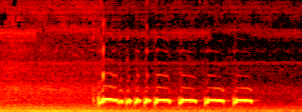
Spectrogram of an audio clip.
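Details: Local zebra dove singing loudly, recorded as a master lure to provoke other doves to call: eight steady, low, staccato cooing notes in quick succession, the final ones longer and more drawn out, over a light rumble of background noise.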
